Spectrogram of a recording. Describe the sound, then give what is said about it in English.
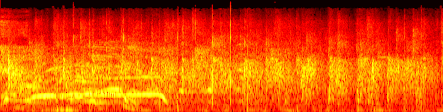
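An audience in an Italian restaurant gives a round of applause during a live show. The clapping is steady and full throughout, and a voice is heard over it near the start. “Okay, can I get a round of applause?”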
